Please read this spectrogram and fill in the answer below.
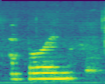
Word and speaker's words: hovering: Hovering. Hovering, Horizon hovering. level. Ó a diferença. O tracinho veio antes do hovering, porque ha é a sílaba tônica.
